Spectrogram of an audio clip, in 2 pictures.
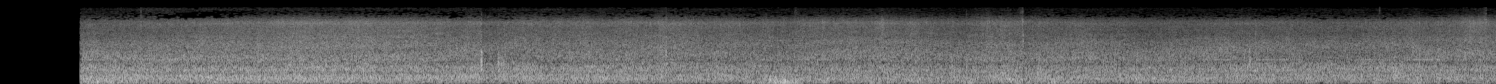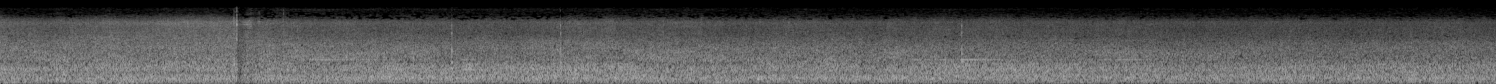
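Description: Tsunami surge water rushing and churning through a harbour, a steady loud noise with wind on the microphone, starting abruptly about a second in.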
